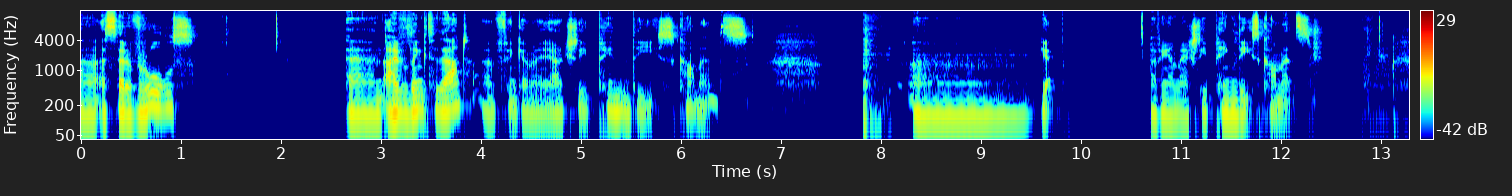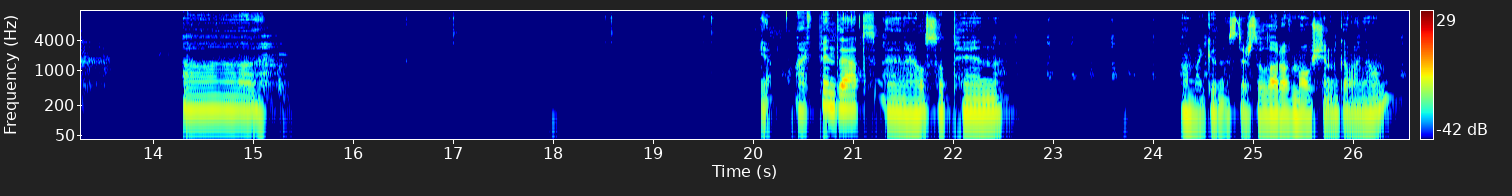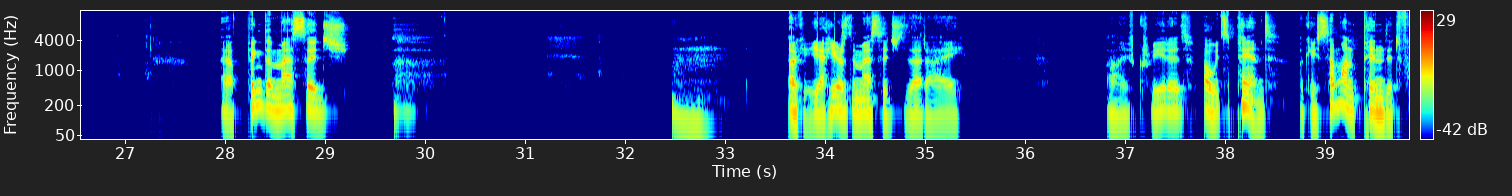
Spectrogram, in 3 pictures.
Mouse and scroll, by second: 1.3 click, 16.8 click, 18.3 click, 19.3 click, 20.0-20.7 scroll up 6, 20.7 scroll down 2, 20.7-21.3 scroll up 5, 21.3 scroll down 2, 21.5-24.3 scroll up 14, 24.3 scroll down 2, 24.4 scroll up 1, 24.5 scroll down 1, 24.6-27.6 scroll up 10, 30.0 click, 31.0-33.5 scroll up 7, 34.7 click, 38.2 click.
